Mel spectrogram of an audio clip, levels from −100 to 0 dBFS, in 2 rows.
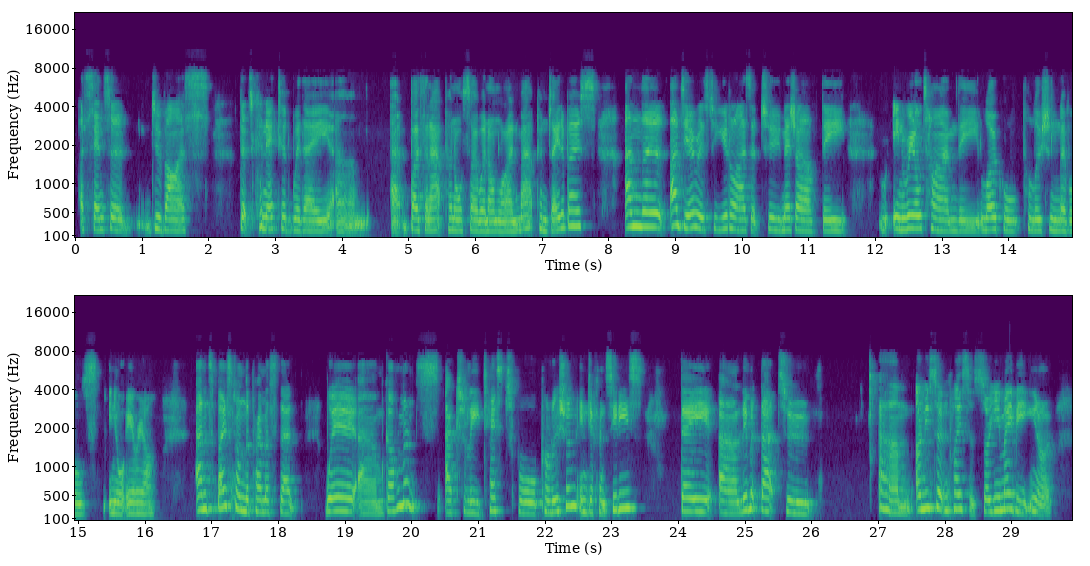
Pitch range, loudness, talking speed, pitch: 195-265 Hz, -24 LUFS, 140 wpm, 220 Hz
